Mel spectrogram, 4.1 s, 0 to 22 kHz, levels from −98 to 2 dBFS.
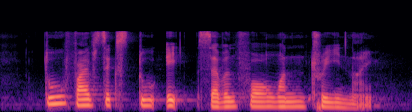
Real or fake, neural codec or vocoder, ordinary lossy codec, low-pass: real; none; none; none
